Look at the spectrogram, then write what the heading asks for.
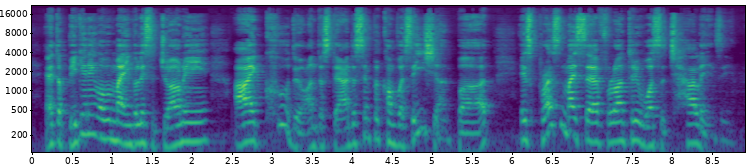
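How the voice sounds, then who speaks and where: A man with a Korean accent talks at a moderate pace in a fairly high pitch with ordinary pitch variation. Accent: non-native English, Korean. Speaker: English-learning YouTuber. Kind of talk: tutorial. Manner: halting, with self-corrections.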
